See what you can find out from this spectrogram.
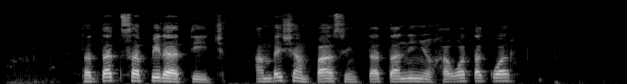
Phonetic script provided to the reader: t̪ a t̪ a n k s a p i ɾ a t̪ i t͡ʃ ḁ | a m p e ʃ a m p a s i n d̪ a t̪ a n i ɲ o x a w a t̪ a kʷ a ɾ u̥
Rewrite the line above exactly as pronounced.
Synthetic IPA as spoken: t̪ a t̪ a k s a p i ɾ a t̪ i t͡ʃ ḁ | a m b e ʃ a m p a s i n t̪ a t̪ a n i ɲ o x a w a t̪ a kʷ a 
